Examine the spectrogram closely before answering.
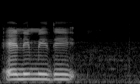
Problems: none marked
